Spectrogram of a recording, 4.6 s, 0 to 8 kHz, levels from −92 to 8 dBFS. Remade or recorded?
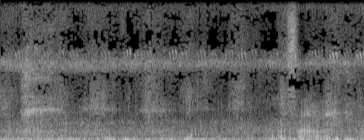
recorded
